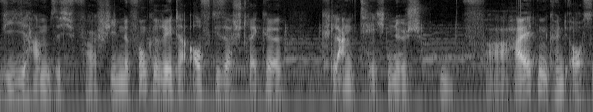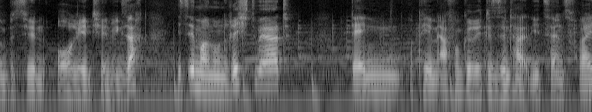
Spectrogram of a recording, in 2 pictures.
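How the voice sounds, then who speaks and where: A man's voice: lowish voice, vocal fry, a little mellow. A man in his thirties casually reviewing gadgets at home, talking in a chatty, explaining way with plenty of fillers. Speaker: tech reviewer. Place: living room at home, indoors.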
